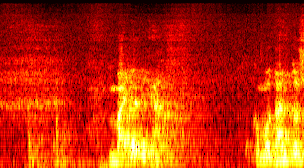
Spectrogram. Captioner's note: Spanish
